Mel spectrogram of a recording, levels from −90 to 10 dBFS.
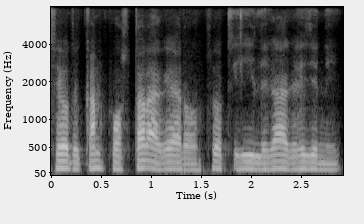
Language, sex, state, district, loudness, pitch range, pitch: Chakma, male, Tripura, Dhalai, -20 LUFS, 115-125 Hz, 120 Hz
